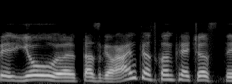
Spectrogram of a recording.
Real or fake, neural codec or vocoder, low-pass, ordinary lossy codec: fake; codec, 16 kHz, 1 kbps, FunCodec, trained on LibriTTS, 50 frames a second; 7.2 kHz; Opus, 64 kbps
